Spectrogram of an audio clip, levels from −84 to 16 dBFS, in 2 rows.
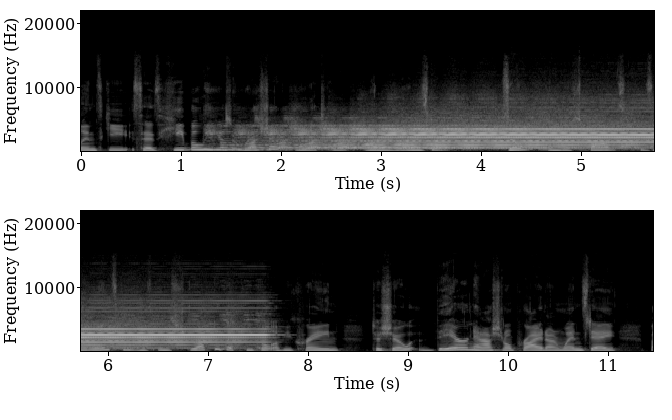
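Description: From 1.22 to 7.99 s, feedback howl builds around 3 kHz, pulsing roughly every third of a second, peaking about 12 dB above the speech as the acoustic loop keeps regenerating.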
